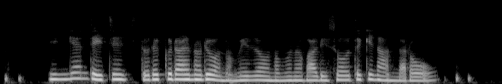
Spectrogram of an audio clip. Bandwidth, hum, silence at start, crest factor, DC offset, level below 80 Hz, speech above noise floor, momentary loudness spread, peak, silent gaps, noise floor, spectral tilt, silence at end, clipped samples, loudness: 3.7 kHz; none; 0.05 s; 16 dB; under 0.1%; -52 dBFS; 20 dB; 12 LU; -4 dBFS; none; -38 dBFS; -10 dB/octave; 0.3 s; under 0.1%; -19 LUFS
